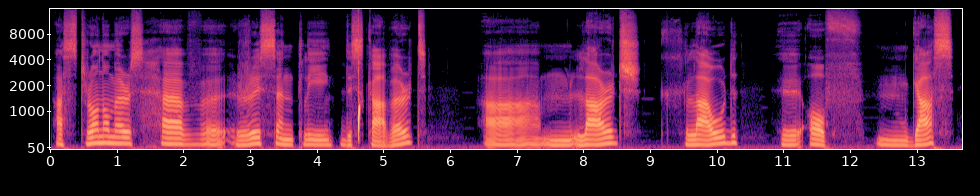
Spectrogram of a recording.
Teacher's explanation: secondly the speaker doesn't use sentence stress · firstly the speaker doesn't use much intonation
